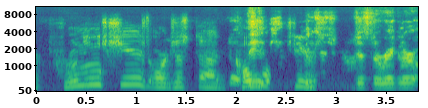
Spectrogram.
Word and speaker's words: Kobalt: Actually, it's KOBALT, Cobalt. It's a weird pronunciation. Here. It's Cobalt.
